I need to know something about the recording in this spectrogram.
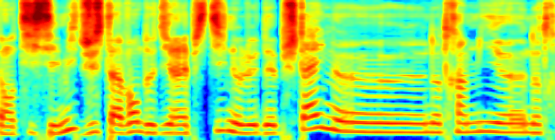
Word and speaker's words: Epstein: C'est pour ça que les gens disent Epstein dans la majorité des cas. C'est qu'on est habitué à prononcer ça comme ça, avec un suffixe à l'allemande.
